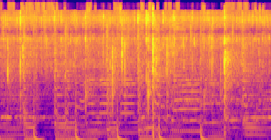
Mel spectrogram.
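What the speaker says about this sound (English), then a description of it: "Grill the surface over high heat." Pork ribs for Japanese chashu sear over high heat in a pan, a loud continuous sizzle broken by regular sharp pops and crackles roughly every half second.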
